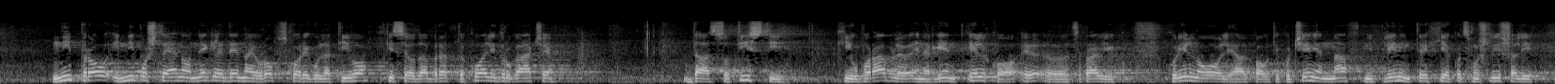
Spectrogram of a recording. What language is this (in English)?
Slovenian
